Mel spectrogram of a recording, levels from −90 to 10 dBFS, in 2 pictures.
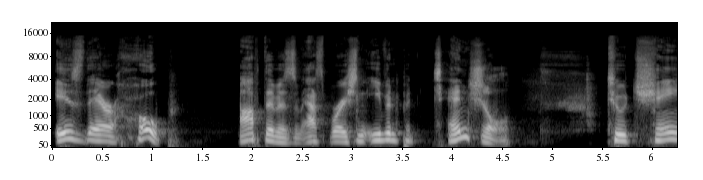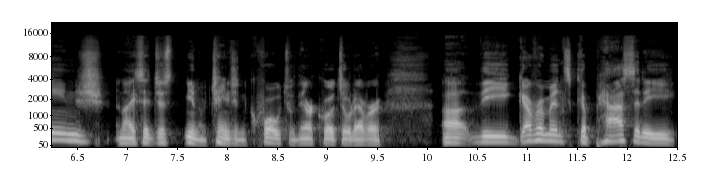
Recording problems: none

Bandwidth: 14.5 kHz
